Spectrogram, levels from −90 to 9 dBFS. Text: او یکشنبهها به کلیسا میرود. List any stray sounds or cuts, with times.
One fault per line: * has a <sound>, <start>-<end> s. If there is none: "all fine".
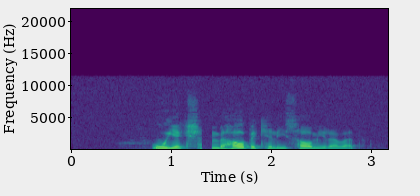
* has a dropout, 1.3-1.4 s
